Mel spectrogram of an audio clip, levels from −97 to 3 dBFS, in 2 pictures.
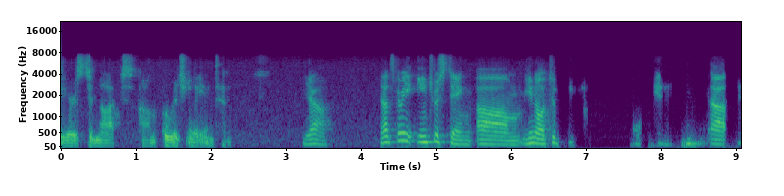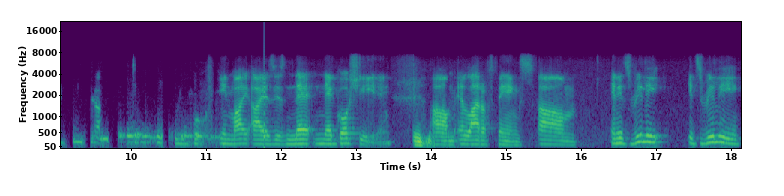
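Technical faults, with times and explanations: Throughout, AMR wideband (HD Voice) codec: The audio sounds rough and raspy, and the damage is heavy. Everything comes through a low-rate wideband speech coder running at 6.6 kbit/s, its lowest mode. At that rate the pulse-driven vocal tract model can't track the speech finely, so the texture turns gritty and buzzy. The top band is filled with shaped noise rather than real detail, which adds a hissy, artificial edge.
6.59–8.65, 8.87–10.93 and 11.11–11.16, speech suppressed in double talk: The speech drops sharply for about 2 s in each of the first two stretches, at worst by roughly 40 dB, and sections fade or vanish. The last one is a brief 50 ms dip of about 10 dB. This is likely an echo canceller getting confused while both ends talk at once and clamping down on everything, including the talker we actually want to hear.
8.82–8.87, 9.87–10.03, 10.19–10.33 and 10.78–11.11, other side's voice leaking through: Short scraps of a second voice poke through. 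They sit about 15 dB below the main speech in the first and last bits, around 10 dB down at 10.19, and only about 5 dB down at 9.87. The likely cause is the far end playing on a loudspeaker and the echo canceller not scrubbing it all from the mic.
11.77, repeated buffer: There's a tiny click-buzz here. A very short slice of audio, under 3 ms, plays back several times in a row with hard joins. That pattern fits a 128-sample buffer being replayed four extra times because fresh audio didn't arrive in time. With a buffer that small the repeats are too fast to hear as a stutter, so it registers as a brief buzzy tick instead.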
